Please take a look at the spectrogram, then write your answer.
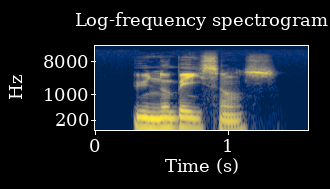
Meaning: obedience
- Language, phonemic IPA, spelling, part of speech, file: French, /ɔ.be.i.sɑ̃s/, obéissance, noun, Fr-obéissance.ogg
